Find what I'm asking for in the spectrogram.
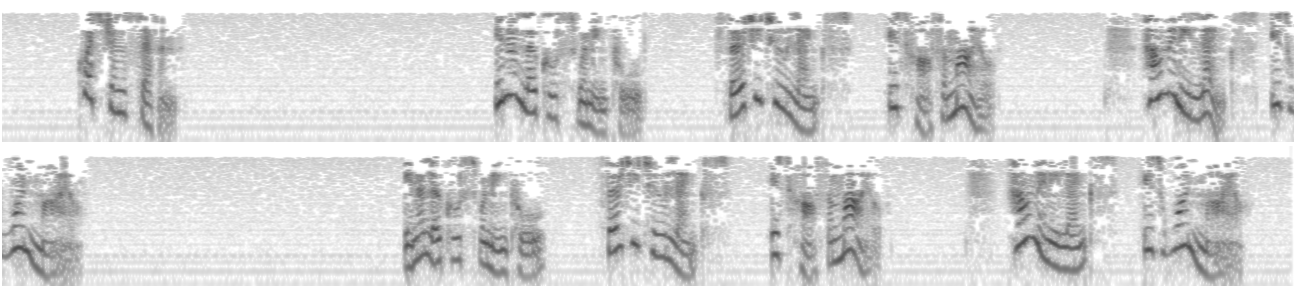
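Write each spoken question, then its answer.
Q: How many lengths is 1 mile?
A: 64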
